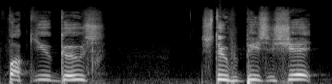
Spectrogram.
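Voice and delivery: high-pitched mock holler; mock heckling yell. Drunk friend cursing a goose on the lake, high mock yell. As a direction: imitate a drunk friend calling out abuse.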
